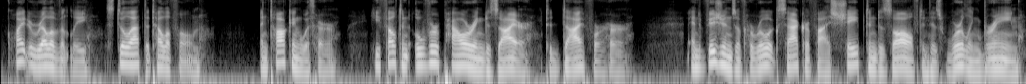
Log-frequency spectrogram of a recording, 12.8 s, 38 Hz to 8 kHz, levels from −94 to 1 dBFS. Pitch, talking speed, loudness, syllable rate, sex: 100 Hz, 145 wpm, -21 LUFS, 5.2 syllables/s, male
